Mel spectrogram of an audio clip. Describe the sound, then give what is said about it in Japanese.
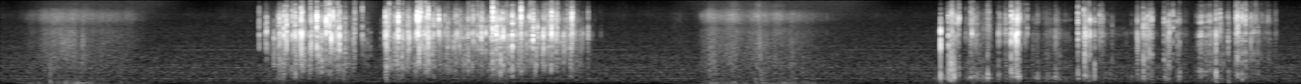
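A plastic bag of baking soda is torn open with two loud bursts of crinkling and crumpling, separated by quieter rustling. “お次は重曹を入れまーす。ほれ、袋を開封。”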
